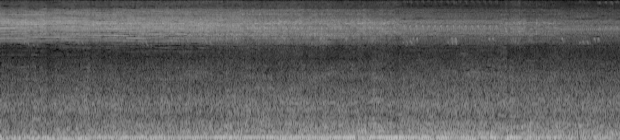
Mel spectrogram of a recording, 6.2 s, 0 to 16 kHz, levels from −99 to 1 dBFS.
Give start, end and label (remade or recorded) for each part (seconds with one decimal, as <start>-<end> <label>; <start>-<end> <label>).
0.0-2.4 recorded; 2.4-4.0 remade; 4.0-5.0 recorded; 5.0-5.6 remade; 5.6-6.2 recorded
